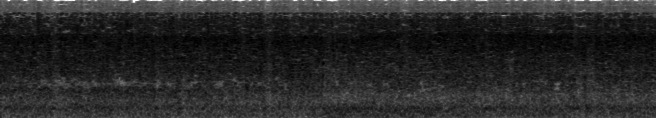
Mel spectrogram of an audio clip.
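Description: Hail pelts a house in a loud, unbroken roar of dense, rattling impacts that stays steady for the whole stretch, with no voices heard.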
